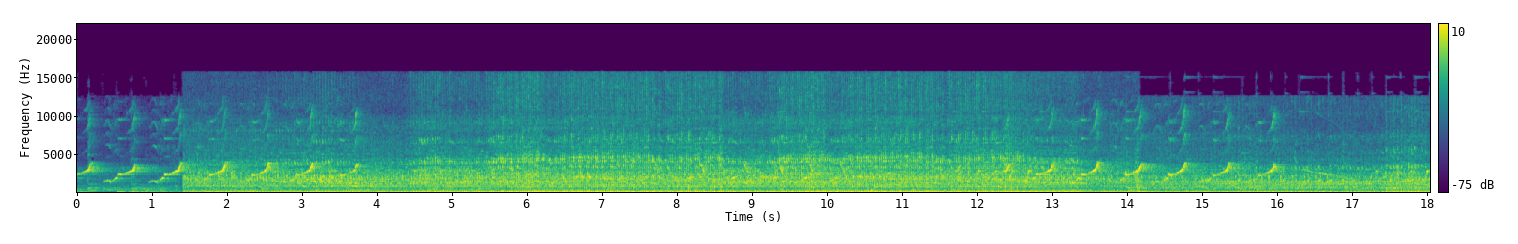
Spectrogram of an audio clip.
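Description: Small birds chirping in short, quickly repeated calls, about two a second, over a steady low engine-like drone that fades out about two-thirds of the way through.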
